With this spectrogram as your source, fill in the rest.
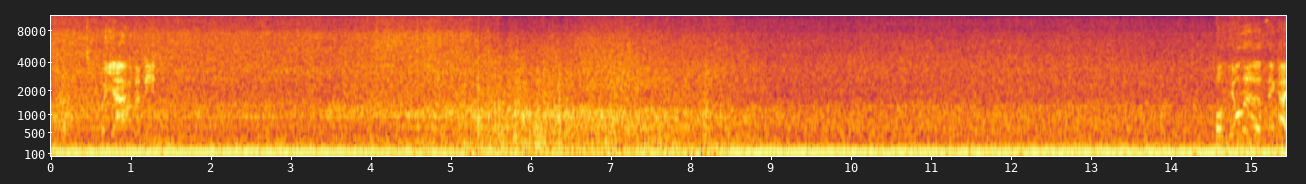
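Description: A carbureted Ford Fox-body car cruises at about 60 mph with the windows down, its engine drone steady and loud throughout alongside road and wind noise, with a person talking over it.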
